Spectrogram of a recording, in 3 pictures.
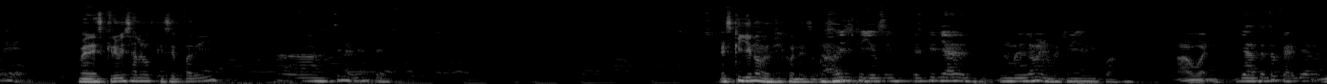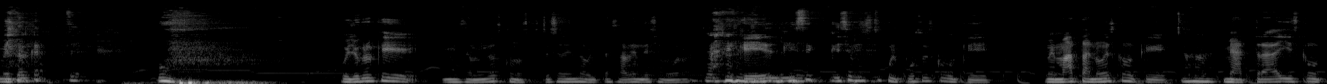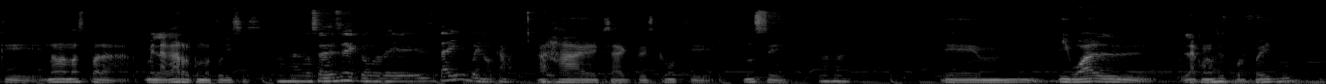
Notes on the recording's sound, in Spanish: Una disculpa por el audio estamos pasando por temas técnicos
